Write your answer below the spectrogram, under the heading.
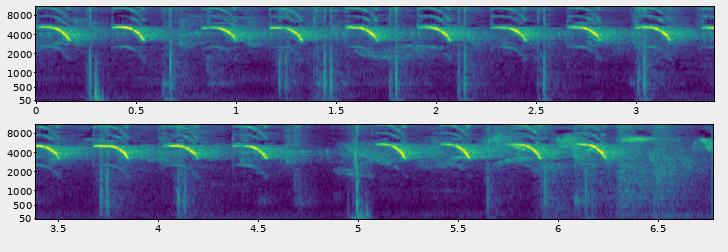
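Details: Sharp 'nembak' song of a Bar-winged prinia: a long, rhythmic run of high, falling whistled notes at close to three per second, with crisp knocking clicks and a brief scratchy jumble near the end.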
